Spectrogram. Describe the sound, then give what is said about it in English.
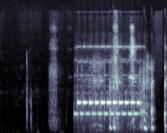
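A house telephone rings with a bright, sustained electronic tone. A few soft knocks come just before it, and the ring then holds steadily and loudly without speech. “you can hear my house phone going off in the background”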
